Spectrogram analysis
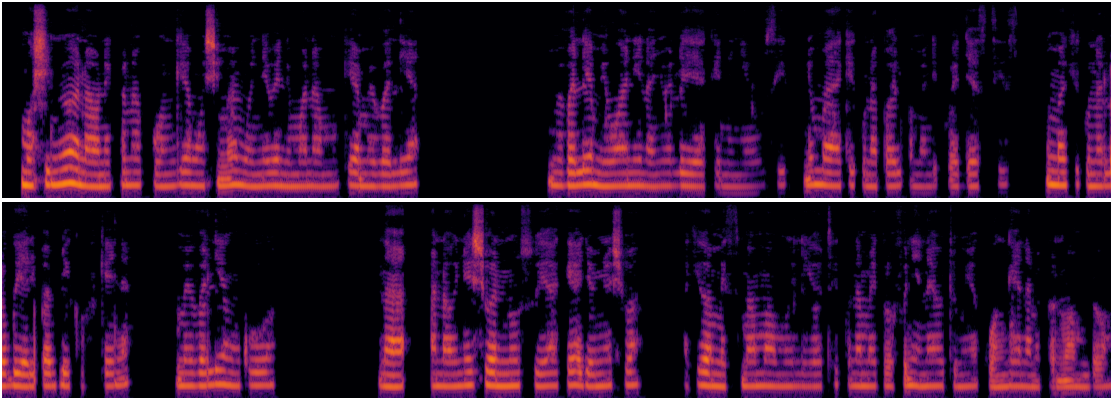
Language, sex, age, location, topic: Swahili, female, 18-24, Wajir, government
